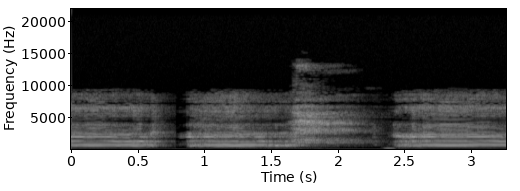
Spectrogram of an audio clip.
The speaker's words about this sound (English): this is just a little 24-second video of sheep noises that's on YouTube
